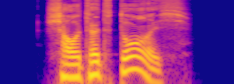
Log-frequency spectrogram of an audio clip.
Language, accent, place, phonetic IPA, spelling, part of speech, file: German, Germany, Berlin, [ˌʃaʊ̯tət ˈdʊʁç], schautet durch, verb, De-schautet durch.ogg
- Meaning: inflection of durchschauen: 1. second-person plural preterite 2. second-person plural subjunctive II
